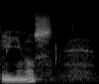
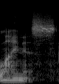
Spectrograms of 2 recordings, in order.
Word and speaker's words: Linus: came along Minister Linus which is exactly your preferred pronunciation when I speak Swedish it's heinous speak Finnish it's Lino's when I speak English its Linus and I really don't care how people browse my name but Linux is always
